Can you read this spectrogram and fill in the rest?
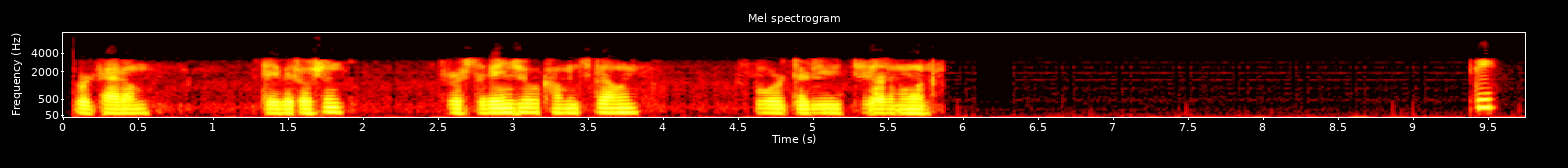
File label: Sheriff-WestCnty, scanner audio; MCSO - WEST; ThompsonPeakScot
